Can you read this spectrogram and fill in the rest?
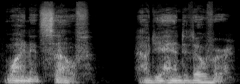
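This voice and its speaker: An actor playing a blunt, unruffled monster hunter in a video game, terse and deadpan. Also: male voice, low-pitched, normal speed, husky. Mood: flat, probing. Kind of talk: dramatic video game acting.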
